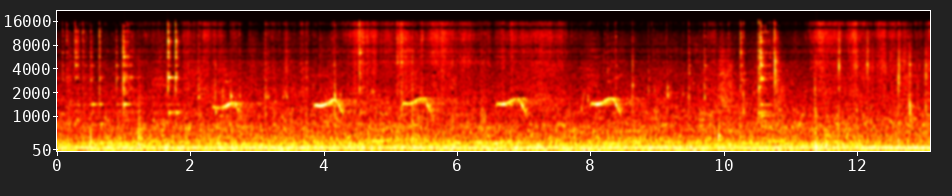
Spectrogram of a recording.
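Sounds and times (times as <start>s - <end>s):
spoon stirring in plastic cup: 0.0s - 6.4s.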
